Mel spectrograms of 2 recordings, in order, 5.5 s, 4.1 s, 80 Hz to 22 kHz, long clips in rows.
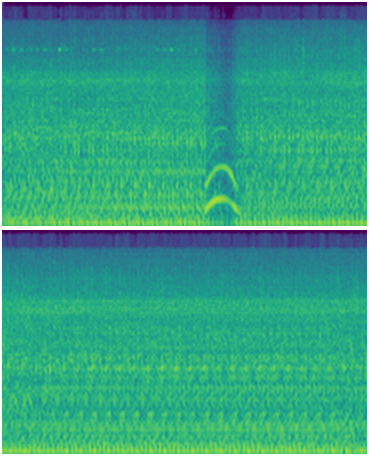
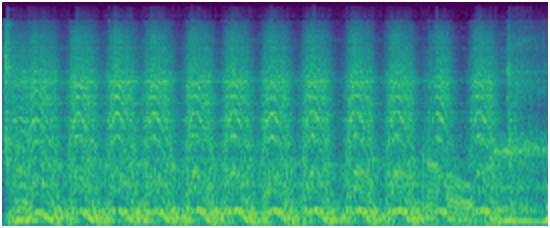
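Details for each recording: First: Tractor diesel at about minus 25°C, just started and warming up, having dropped from high idle to lower idle: steady, low clatter holding an even idle with a brief chirp over it; normal cold idle. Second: Preheated engine cranked at minus 25°C in extreme cold: heavy, labored cranking about three pulses a second with a whine on top, turns slowly and never fires; owner blames the cold and suspects possibly gelled fuel; no start.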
